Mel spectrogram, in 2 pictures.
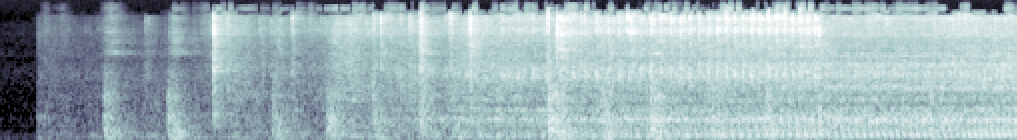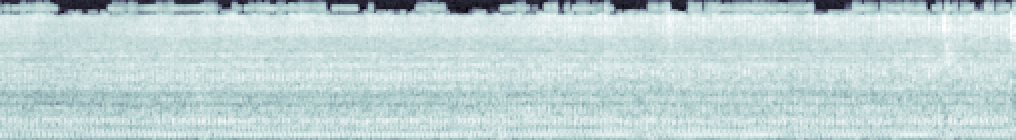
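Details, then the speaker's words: Motobecane moped two-stroke, flooded in the cylinder and exhaust because the carburetor float needle wasn't stopping fuel, run with the exhaust removed to clear fuel: slow sputtering pulses build into a loud, raw, unmuffled buzz running steadily. "is one, however, seemed like the needle wasn't stopping and the gas was flowing in, and actually ended up flooding in the cylinder and exhaust."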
